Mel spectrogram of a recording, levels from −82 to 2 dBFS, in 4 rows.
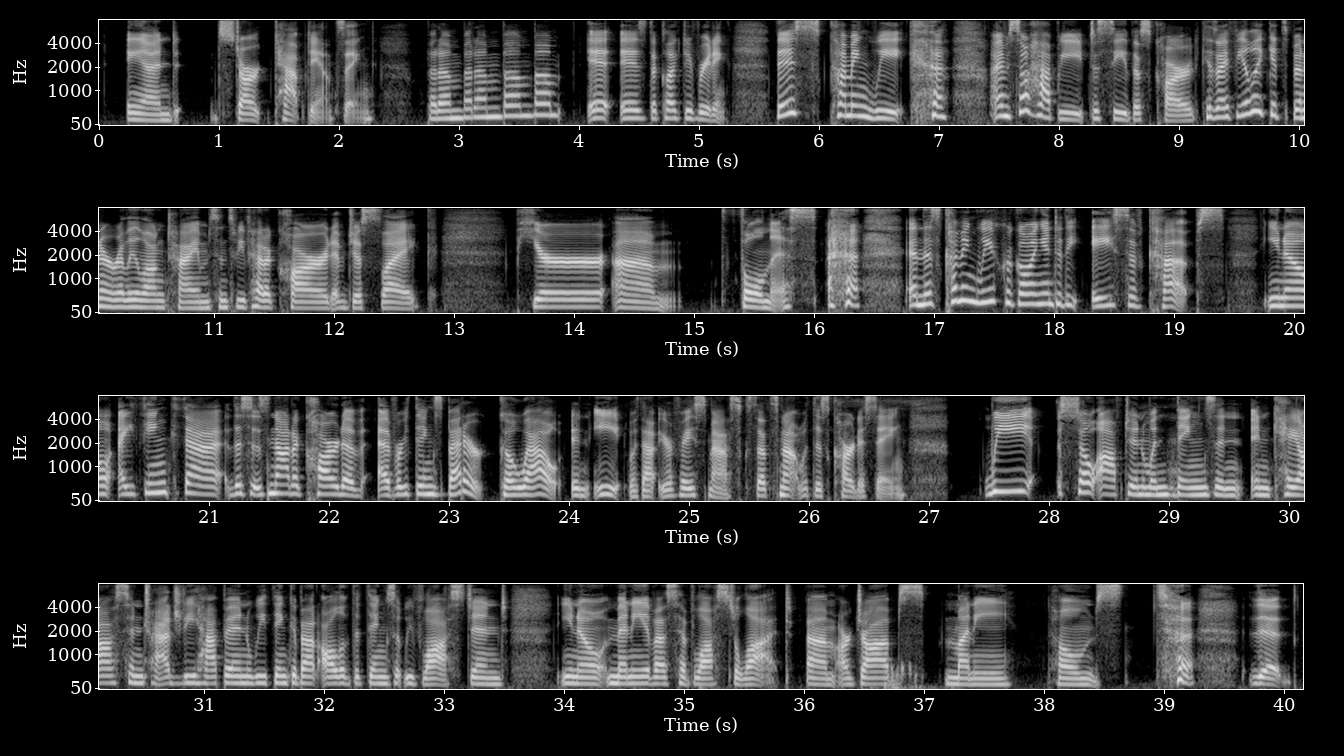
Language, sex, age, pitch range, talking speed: English, female, 20-39, 180-235 Hz, 180 wpm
